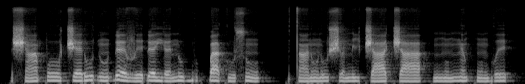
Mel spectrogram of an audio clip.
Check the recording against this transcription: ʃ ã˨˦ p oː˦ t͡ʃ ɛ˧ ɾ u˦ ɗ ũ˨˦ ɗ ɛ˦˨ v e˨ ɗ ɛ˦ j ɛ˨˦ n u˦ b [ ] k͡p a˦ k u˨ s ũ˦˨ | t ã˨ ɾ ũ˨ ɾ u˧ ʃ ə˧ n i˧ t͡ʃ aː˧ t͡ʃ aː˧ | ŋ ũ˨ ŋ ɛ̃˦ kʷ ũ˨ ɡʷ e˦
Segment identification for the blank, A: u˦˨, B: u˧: A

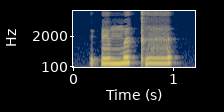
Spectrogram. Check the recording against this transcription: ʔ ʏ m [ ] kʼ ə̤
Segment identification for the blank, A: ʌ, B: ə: B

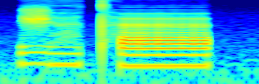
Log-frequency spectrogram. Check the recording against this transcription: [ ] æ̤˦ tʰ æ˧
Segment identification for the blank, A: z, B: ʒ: B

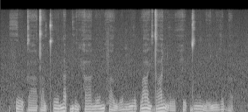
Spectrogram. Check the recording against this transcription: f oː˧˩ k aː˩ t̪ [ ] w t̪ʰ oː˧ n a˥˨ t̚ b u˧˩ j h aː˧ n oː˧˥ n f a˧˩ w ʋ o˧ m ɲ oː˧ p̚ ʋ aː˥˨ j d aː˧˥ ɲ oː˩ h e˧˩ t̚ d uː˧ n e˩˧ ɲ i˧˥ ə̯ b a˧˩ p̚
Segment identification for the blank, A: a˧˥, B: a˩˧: B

